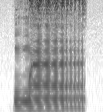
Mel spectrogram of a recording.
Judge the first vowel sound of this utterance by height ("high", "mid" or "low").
low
